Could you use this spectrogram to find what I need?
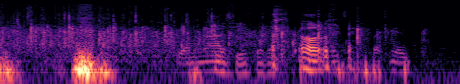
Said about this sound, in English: He's got a slow walk up, so it's a big round of applause. Come on! We love him! He's awesome!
